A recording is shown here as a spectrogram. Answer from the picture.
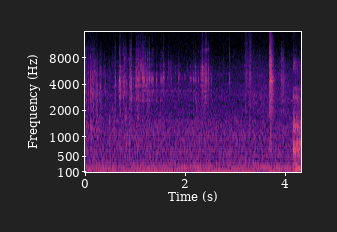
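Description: Light, scattered clicks and taps of small die-cast toy cars being handled on a concrete path, with one sharper click near the end.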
